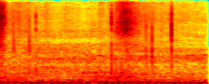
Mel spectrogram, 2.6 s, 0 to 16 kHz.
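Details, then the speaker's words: 2000 Toyota 4Runner after shimming out-of-spec valve lash to fix a cylinder 1 misfire, near operating temperature and in gear: low, steady idle with an even beat, no misfires detected, smoother than before. "No misfires detected yet. So, I'm going to go drive it, see what it does, but it's definitely smoother than it was."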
